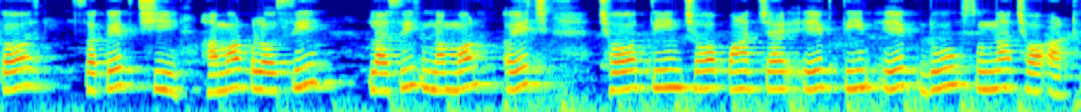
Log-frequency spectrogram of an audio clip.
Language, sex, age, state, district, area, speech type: Maithili, female, 18-30, Bihar, Madhubani, rural, read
